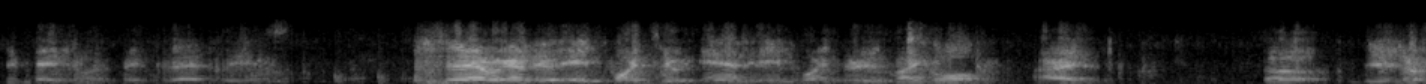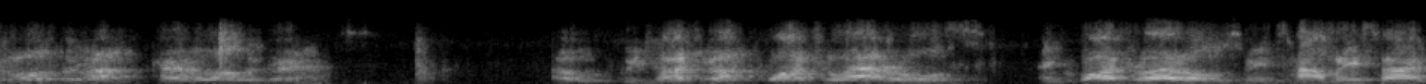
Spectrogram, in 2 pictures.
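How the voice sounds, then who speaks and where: Someone speaks at a moderate pace with ordinary pitch variation and big swings in loudness, with audible room echo and noticeable background noise. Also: man, fairly high pitch for a man. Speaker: math teacher. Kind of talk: classroom lecture.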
